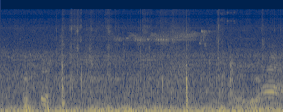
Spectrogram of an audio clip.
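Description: A steady low machine hum, with faint voices in the background and a few light clicks.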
